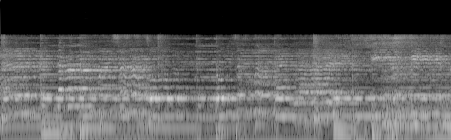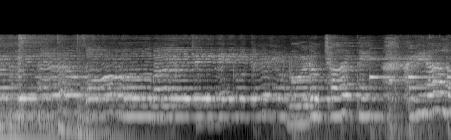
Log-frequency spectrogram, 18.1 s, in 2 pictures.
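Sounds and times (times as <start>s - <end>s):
deep bass: 0.0s - 12.4s
song with singing voice: 0.0s - 18.0s.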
